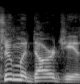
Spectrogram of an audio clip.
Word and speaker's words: Sumudaerji: Let's go over to Sumadarji, I guess. – Sumadarji is how we will correctly pronunciate it.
